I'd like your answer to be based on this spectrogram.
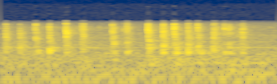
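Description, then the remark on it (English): Quick, steady typing of a phone number on a computer keyboard, a rapid run of clicking keystrokes with short pauses between bursts and no voices. “And I Call Teresa tomorrow, and I'll put our phone number in here.”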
